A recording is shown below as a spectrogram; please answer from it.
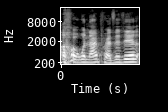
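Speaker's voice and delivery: breaking into a laugh mid-line. Pretend. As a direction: giggle through the words. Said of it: "I can imagine Andrew now as a kid".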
